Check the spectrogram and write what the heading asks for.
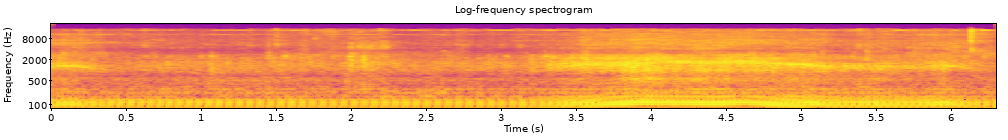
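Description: KTM 250 Duke's single-cylinder four-stroke engine running at low speed with a steady pulsing note, opened up briefly from about three and a half seconds in before easing off again near five and a half seconds.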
